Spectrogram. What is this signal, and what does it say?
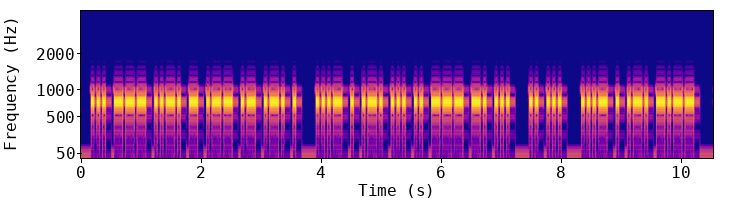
Morse code, heard as a keyed tone, about 25 wpm, 750 Hz. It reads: SOFTWARE VERSIONS IS VERY
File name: Archive / 25 WPM / 25WPM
